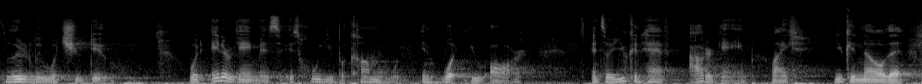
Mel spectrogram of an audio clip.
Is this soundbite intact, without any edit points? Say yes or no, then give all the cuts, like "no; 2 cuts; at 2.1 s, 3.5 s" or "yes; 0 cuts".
yes; 0 cuts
